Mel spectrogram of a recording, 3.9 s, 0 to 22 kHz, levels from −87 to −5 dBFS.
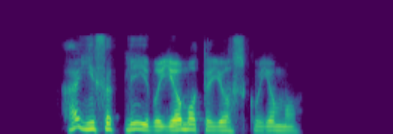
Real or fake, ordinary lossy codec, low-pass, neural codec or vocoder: fake; AAC, 48 kbps; 7.2 kHz; codec, 16 kHz, 1 kbps, X-Codec, HuBERT features, trained on balanced general audio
